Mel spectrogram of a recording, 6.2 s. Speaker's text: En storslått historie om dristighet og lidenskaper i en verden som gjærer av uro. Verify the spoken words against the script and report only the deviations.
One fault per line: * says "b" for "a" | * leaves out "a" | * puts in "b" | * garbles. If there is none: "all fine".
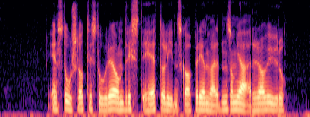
all fine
